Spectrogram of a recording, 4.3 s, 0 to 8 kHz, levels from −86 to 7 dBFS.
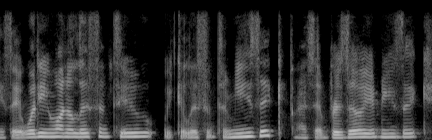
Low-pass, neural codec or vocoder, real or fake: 7.2 kHz; codec, 16 kHz, 2 kbps, FreqCodec, larger model; fake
